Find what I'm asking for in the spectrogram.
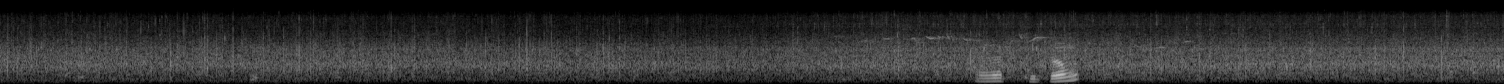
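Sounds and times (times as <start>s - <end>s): rain pattering: 0.0s - 15.0s
stream running over rocks: 0.0s - 15.0s.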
